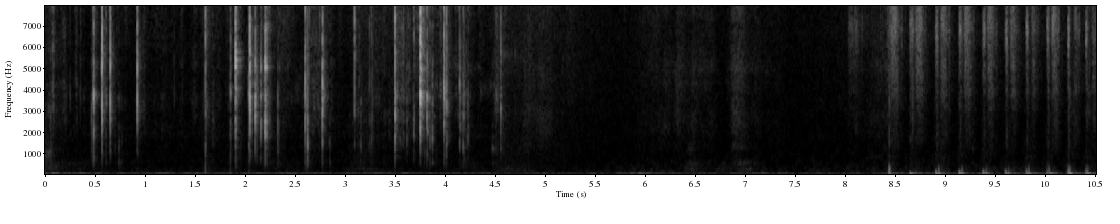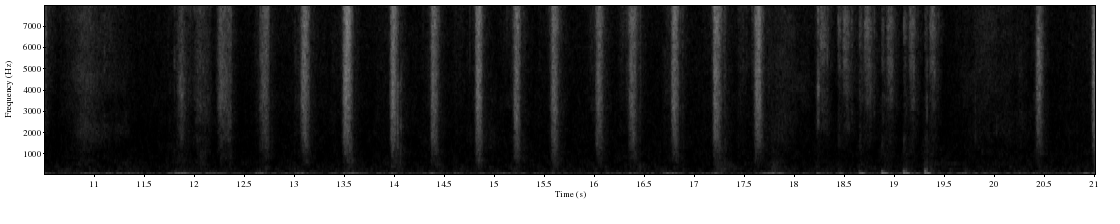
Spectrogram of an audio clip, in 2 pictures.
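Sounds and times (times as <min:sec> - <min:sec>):
soft rubbing and shuffling while doing makeup: 0:04.6 - 0:07.3, 0:08.0 - 0:20.9
brushing or tapping: 0:08.4 - 0:10.6, 0:11.8 - 0:19.5, 0:20.4 - 0:20.9.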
